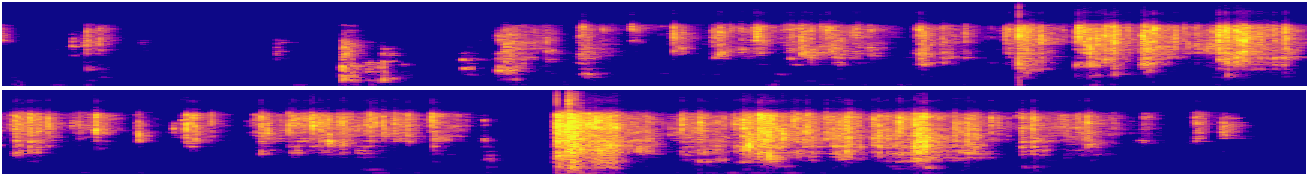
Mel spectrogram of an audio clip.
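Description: Foil trading-card pack being torn open and its wrapper crinkled by hand, in two long crackly stretches; the second starts abruptly about six seconds in and is the loudest.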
